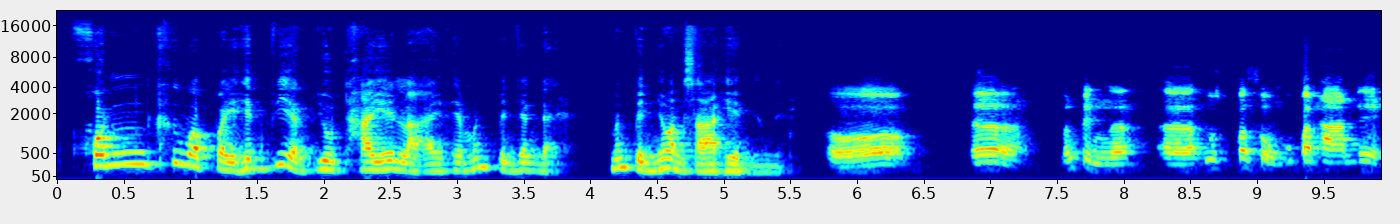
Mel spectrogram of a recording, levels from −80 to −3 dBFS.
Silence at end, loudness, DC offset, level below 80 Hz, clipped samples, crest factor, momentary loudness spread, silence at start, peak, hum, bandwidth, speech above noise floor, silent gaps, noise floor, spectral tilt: 0 s; -28 LUFS; under 0.1%; -76 dBFS; under 0.1%; 20 dB; 10 LU; 0.1 s; -10 dBFS; none; 18.5 kHz; 28 dB; none; -56 dBFS; -5.5 dB/octave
